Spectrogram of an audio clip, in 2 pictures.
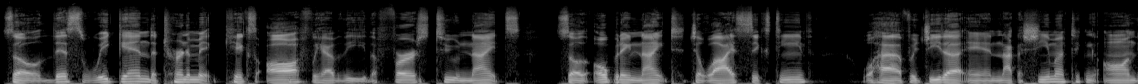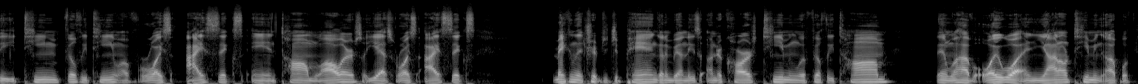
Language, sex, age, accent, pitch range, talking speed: English, male, 20-39, American, 95-115 Hz, 170 wpm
